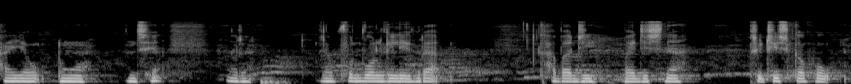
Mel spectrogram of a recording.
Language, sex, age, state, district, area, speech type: Bodo, male, 18-30, Assam, Kokrajhar, urban, spontaneous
